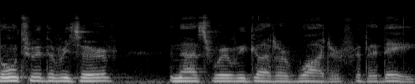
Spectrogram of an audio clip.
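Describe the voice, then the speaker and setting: A man's dark, mellow, somewhat breathy voice moves at a moderate pace with fairly even intonation. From Squamish Nation, North Vancouver, British Columbia, Canada. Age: 80s+. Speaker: residential school survivor, retired longshoreman. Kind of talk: interview, personal life story. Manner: reflective, with frequent fillers.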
